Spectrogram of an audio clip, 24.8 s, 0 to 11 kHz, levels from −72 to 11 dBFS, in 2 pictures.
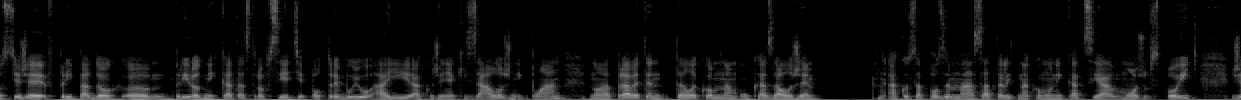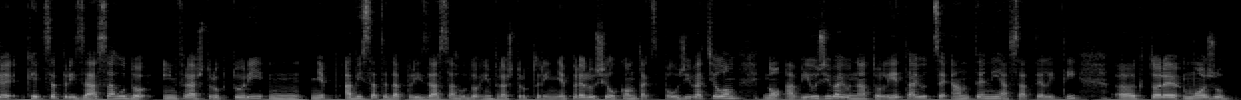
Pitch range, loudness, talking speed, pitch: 170-195 Hz, -32 LUFS, 145 wpm, 180 Hz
